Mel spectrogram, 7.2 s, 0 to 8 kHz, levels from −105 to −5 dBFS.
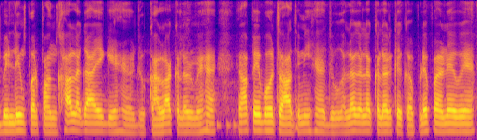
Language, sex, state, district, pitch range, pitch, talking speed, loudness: Hindi, male, Jharkhand, Deoghar, 120-130 Hz, 125 Hz, 210 wpm, -16 LUFS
